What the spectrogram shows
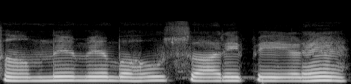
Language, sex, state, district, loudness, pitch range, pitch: Hindi, male, Jharkhand, Deoghar, -14 LUFS, 170-180 Hz, 175 Hz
